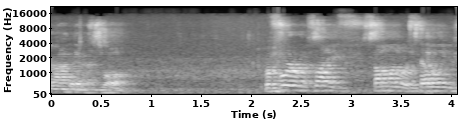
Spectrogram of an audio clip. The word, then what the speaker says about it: Ramadan: It's Ramadan. Because some people, they want to be very, American, they say Ramadan. We don't have Ramadan.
